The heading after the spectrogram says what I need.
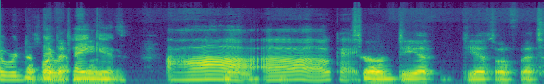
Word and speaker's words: diethyl: So diethyl, that's how you say it, ether, and she's using the DIET and ER as Dieter.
